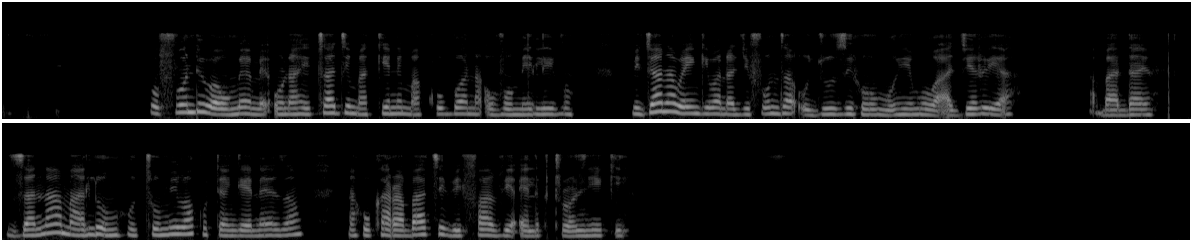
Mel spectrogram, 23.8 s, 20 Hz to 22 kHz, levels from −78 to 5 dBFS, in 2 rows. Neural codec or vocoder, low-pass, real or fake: codec, 16 kHz in and 24 kHz out, 2.2 kbps, FireRedTTS-2 codec; 7.2 kHz; fake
